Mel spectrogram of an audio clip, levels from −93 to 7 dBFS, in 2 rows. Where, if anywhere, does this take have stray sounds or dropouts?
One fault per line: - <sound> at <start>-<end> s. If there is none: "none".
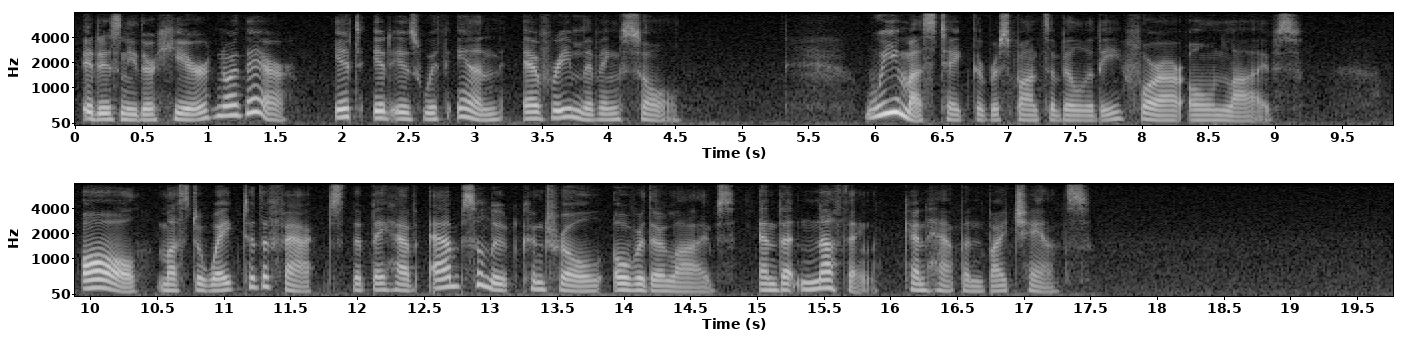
none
